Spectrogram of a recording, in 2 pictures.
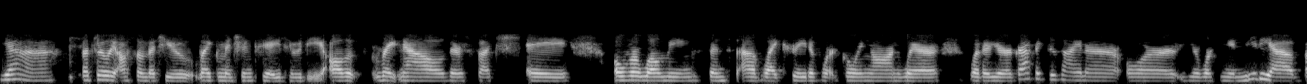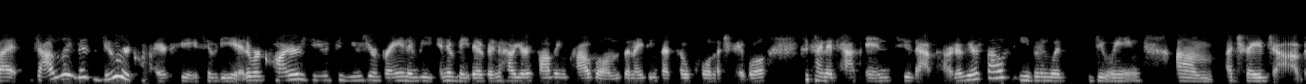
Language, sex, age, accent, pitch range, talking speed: English, female, 20-39, American, 170-195 Hz, 190 wpm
